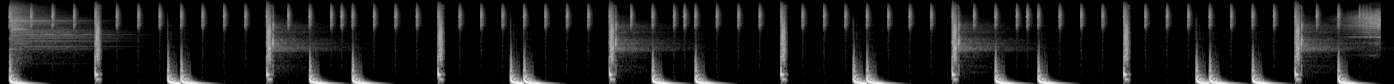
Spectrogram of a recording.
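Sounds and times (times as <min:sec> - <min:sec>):
drums: 0:00.0 - 0:13.8.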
